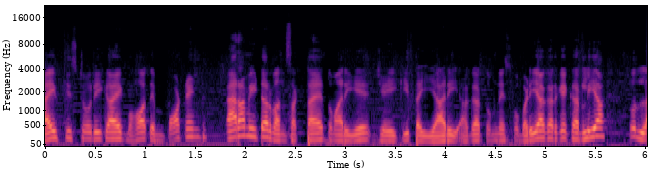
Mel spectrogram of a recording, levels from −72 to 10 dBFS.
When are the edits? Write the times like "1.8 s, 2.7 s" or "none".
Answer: none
